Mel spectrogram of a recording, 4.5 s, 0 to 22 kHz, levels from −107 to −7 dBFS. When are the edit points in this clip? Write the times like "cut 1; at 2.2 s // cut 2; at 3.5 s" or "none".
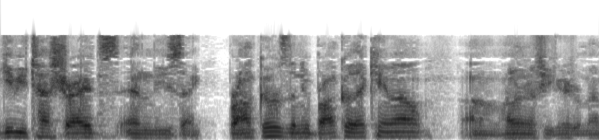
cut 1; at 1.6 s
